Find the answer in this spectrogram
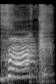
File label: "fuck", expletives; peter griffin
